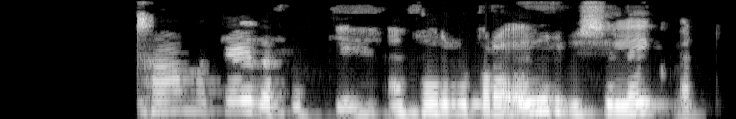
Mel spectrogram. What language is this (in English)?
Icelandic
